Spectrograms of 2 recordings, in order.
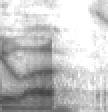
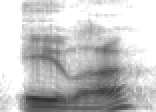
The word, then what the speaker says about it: Aylah: We just say Ayla with, American accent or whatever.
